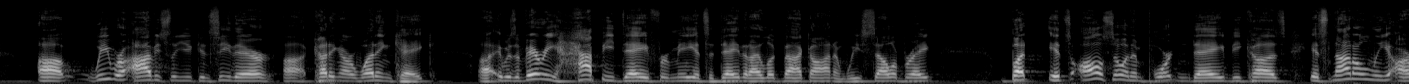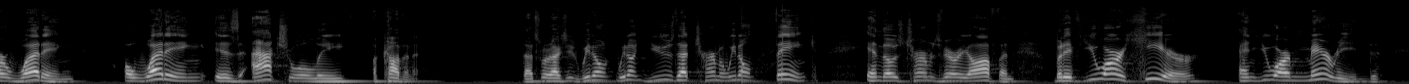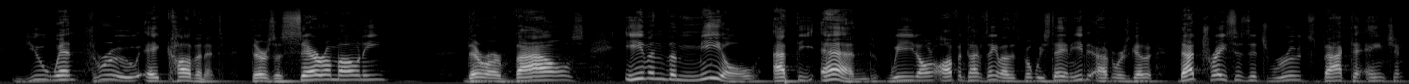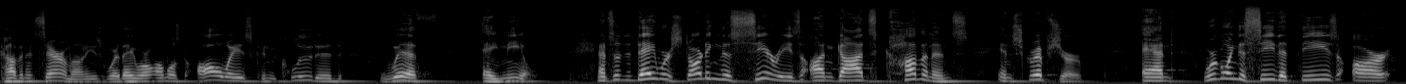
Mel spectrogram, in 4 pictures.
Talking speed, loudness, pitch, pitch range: 160 wpm, -29 LUFS, 165 Hz, 140-195 Hz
